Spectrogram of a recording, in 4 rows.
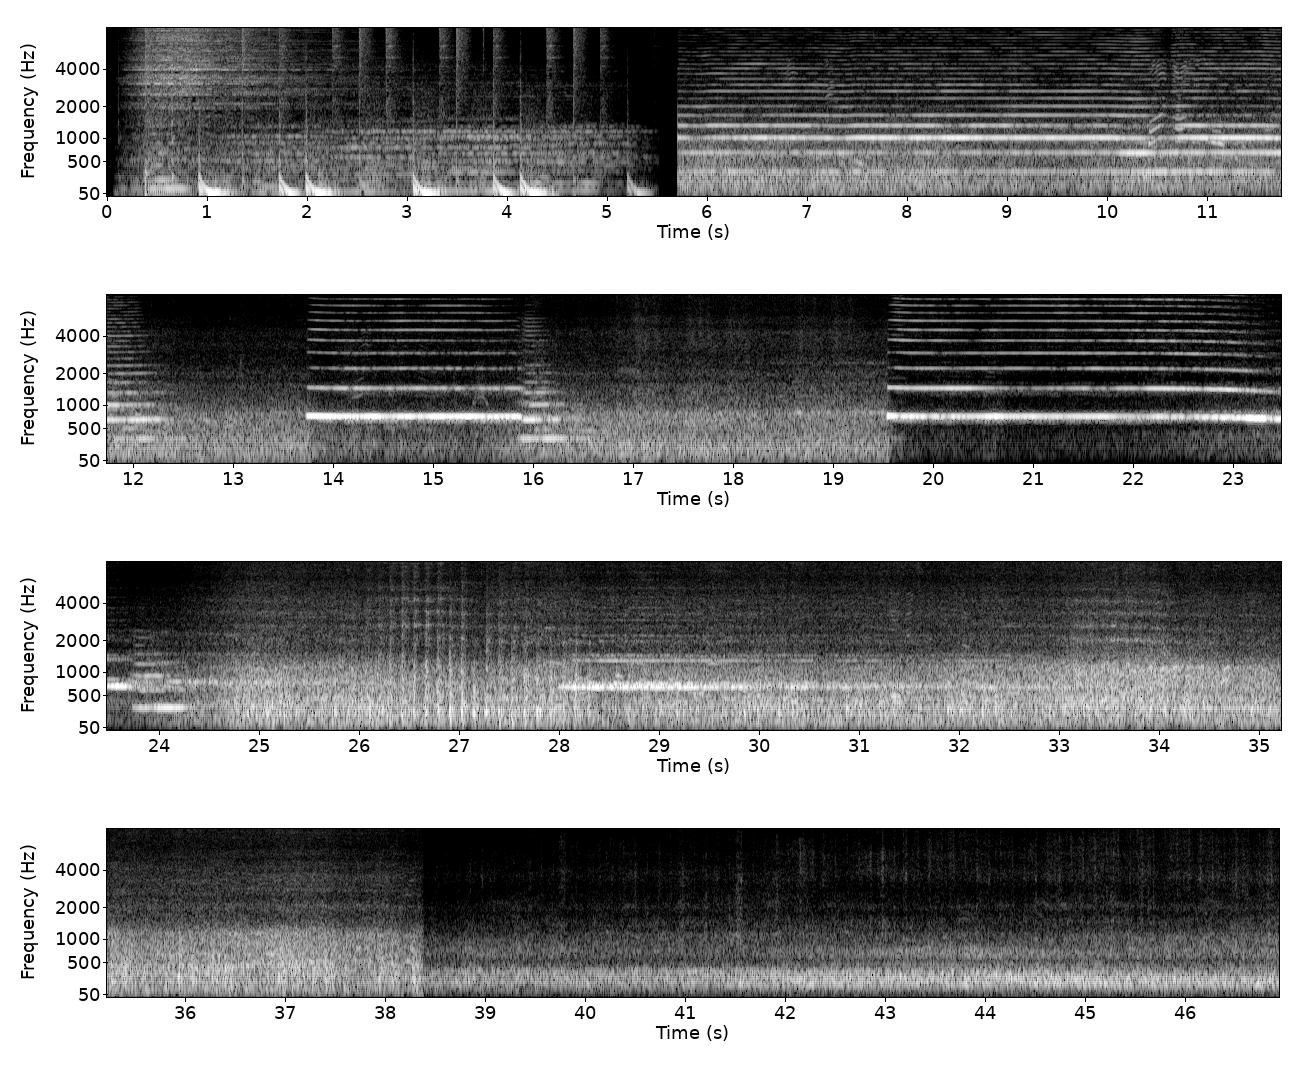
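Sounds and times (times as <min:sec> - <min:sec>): locomotive horn blasts: 0:05.7 - 0:12.4, 0:13.7 - 0:16.4, 0:19.5 - 0:24.4, 0:28.0 - 0:30.8.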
